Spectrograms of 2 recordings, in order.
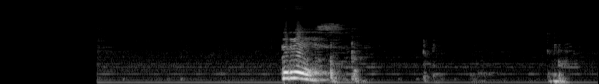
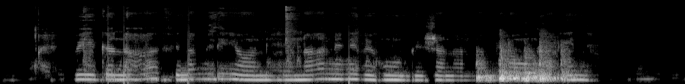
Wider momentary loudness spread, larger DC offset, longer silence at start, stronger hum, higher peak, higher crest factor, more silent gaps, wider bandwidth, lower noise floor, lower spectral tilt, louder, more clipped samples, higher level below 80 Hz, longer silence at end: first, 23 LU vs 12 LU; neither; first, 2.8 s vs 0.35 s; first, 50 Hz at -60 dBFS vs none; about the same, -2 dBFS vs -2 dBFS; about the same, 20 dB vs 20 dB; neither; second, 6.8 kHz vs 16.5 kHz; first, -53 dBFS vs -49 dBFS; about the same, -7.5 dB/octave vs -7 dB/octave; first, -16 LUFS vs -23 LUFS; neither; about the same, -60 dBFS vs -60 dBFS; about the same, 0.35 s vs 0.35 s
